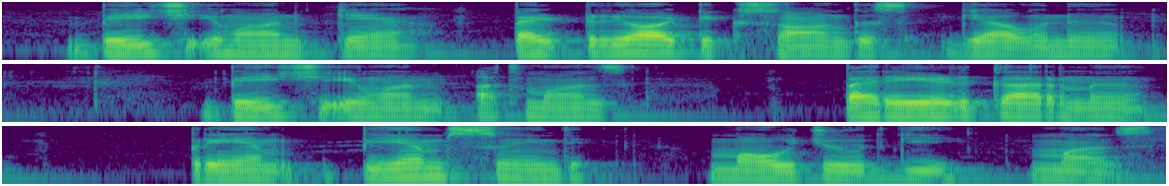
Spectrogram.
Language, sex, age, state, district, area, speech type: Kashmiri, male, 30-45, Jammu and Kashmir, Anantnag, rural, spontaneous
